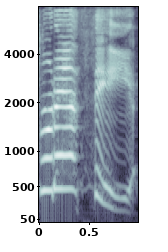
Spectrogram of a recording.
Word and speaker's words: Rodanthe: I pronounce it Rodanthe north carolina parent lakes pronounced Rodanthe okay call a waterfall part down in Rodanthe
